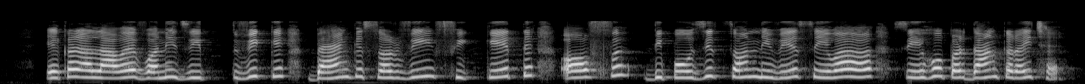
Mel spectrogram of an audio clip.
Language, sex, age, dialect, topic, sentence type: Maithili, female, 46-50, Eastern / Thethi, banking, statement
